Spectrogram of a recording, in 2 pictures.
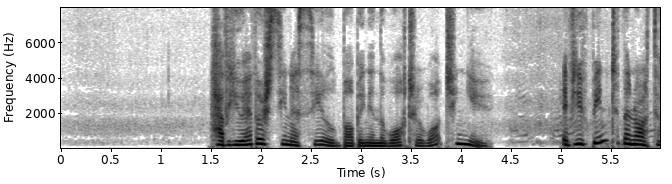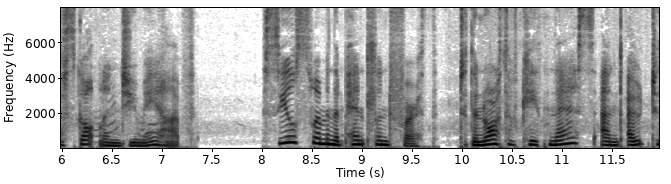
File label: narrative; Selkie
